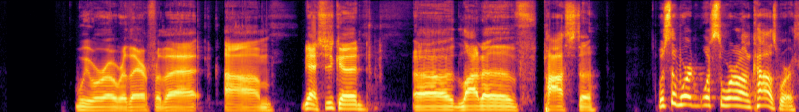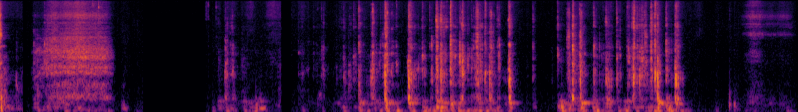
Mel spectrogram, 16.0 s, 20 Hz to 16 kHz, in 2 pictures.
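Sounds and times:
speech: 0.8 - 6.0, 6.6 - 8.1
typing on a computer keyboard: 1.5 - 2.5, 10.2 - 14.9.

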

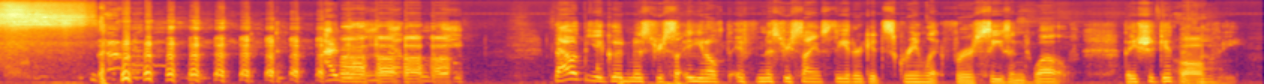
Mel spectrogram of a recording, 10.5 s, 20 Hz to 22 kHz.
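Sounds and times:
voice imitating a hissing sound: 0.0 - 1.3
speech: 0.8 - 4.0, 4.6 - 10.4
laughter: 0.8 - 4.1.

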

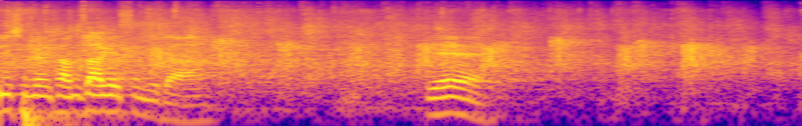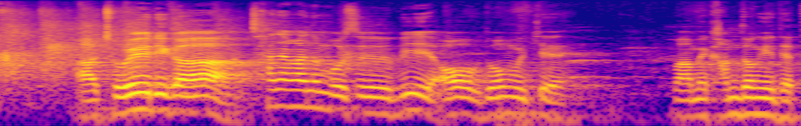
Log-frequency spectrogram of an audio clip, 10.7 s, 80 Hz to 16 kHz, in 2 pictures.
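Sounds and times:
speech: 0.0 - 1.6, 2.8 - 3.4, 5.9 - 10.6
roomful of people applauding: 0.0 - 7.8.

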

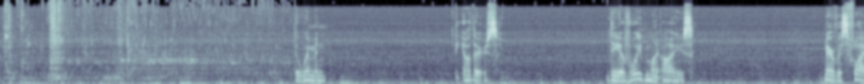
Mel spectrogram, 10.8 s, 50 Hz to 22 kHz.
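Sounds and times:
self-cleaning bathroom toilet flushing with swirling water: 0.0 - 3.9
speech: 3.7 - 4.2, 5.7 - 6.4, 7.6 - 8.8, 10.3 - 10.7.

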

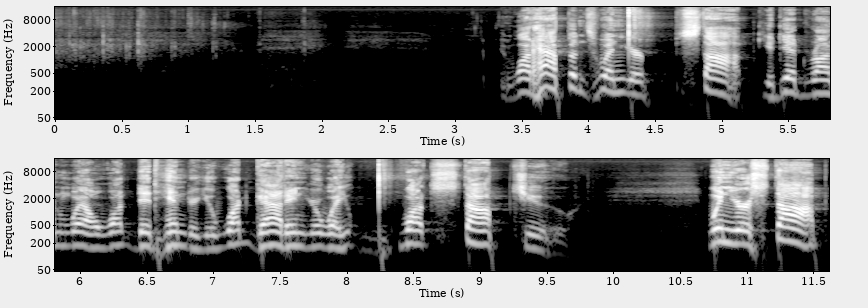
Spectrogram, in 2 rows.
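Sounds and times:
crowd applauding: 0.0 - 2.0
sharper individual claps: 0.0 - 2.1
speech: 3.4 - 9.7, 10.7 - 11.6.

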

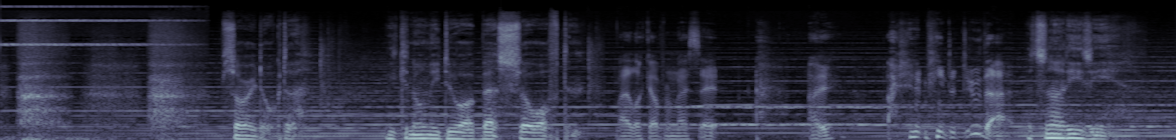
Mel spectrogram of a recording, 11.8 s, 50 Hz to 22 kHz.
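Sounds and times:
thin high-pitched ear-ringing tone: 0.0 - 2.1
speech: 2.2 - 11.3.

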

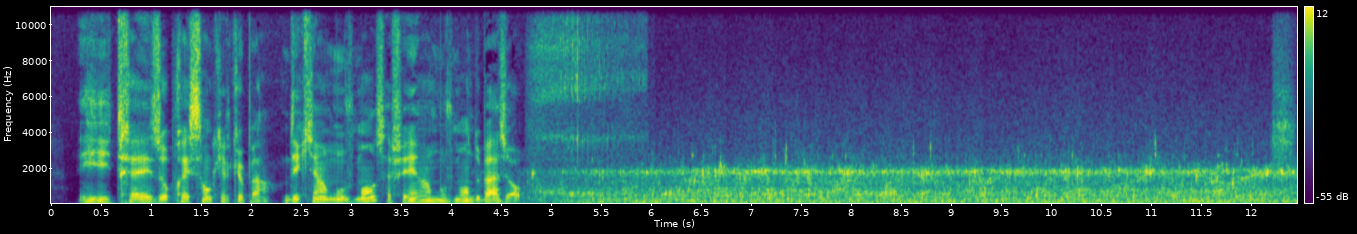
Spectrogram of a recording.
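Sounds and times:
speech: 0.3 - 5.5
dull underwater rumble of moving fluid recorded with a hydrophone: 4.2 - 12.4.

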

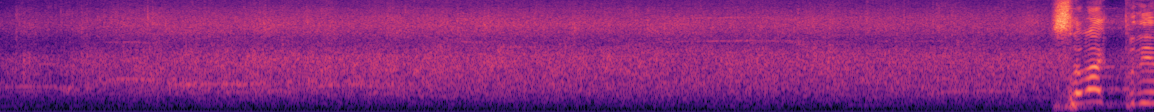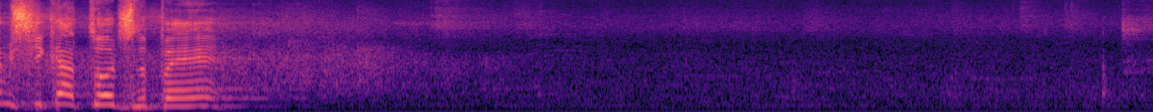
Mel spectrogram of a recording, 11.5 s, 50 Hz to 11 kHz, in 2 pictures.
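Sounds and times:
sustained applause from a large audience: 0.0 - 8.0
speech: 5.2 - 7.0.

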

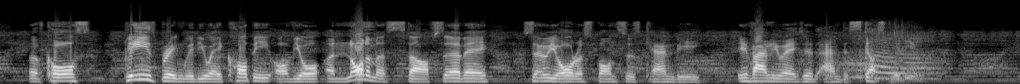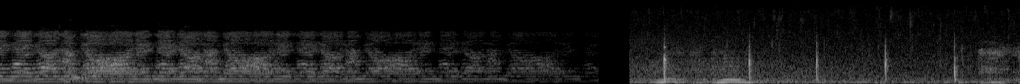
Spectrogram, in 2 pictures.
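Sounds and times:
speech: 0.3 - 9.4
steady rain hissing: 16.5 - 20.4
louder rain drops tapping: 17.6 - 20.0.

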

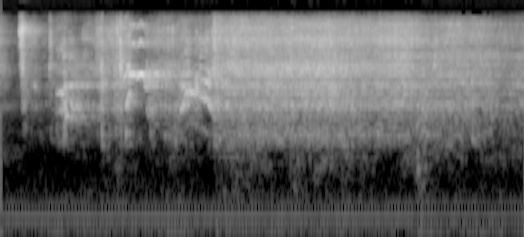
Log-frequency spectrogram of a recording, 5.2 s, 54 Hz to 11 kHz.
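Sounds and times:
people falling and splashing into water: 0.3 - 5.2
voices crying out: 0.5 - 2.6.

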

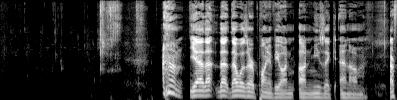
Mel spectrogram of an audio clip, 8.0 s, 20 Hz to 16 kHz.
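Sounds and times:
wet crunchy chewing at the microphone: 0.1 - 3.0
speech: 3.4 - 7.9.

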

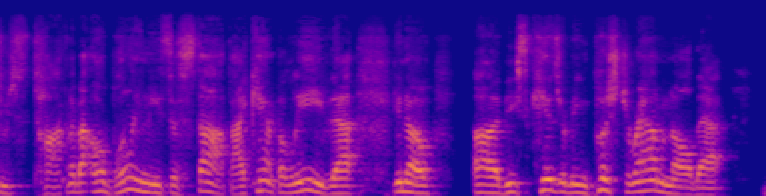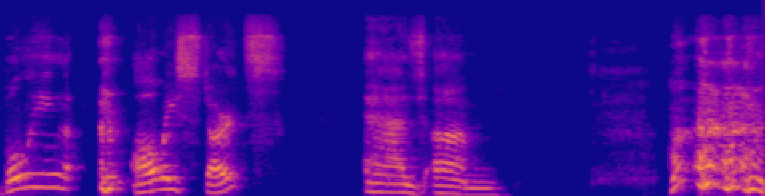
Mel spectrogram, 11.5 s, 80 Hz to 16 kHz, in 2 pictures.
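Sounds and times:
speech: 0.0 - 7.9, 8.5 - 9.6, 10.8 - 11.4
person clearing throat: 6.5 - 6.8, 10.8 - 11.4.

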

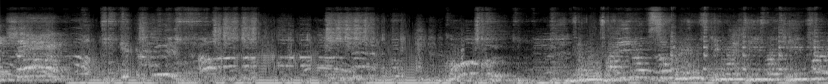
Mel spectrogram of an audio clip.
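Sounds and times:
dense crowd yelling and whooping at a dancehall sound clash: 0.2 - 5.0
heavy thumping bass line at a dancehall sound clash: 0.7 - 8.2.

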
